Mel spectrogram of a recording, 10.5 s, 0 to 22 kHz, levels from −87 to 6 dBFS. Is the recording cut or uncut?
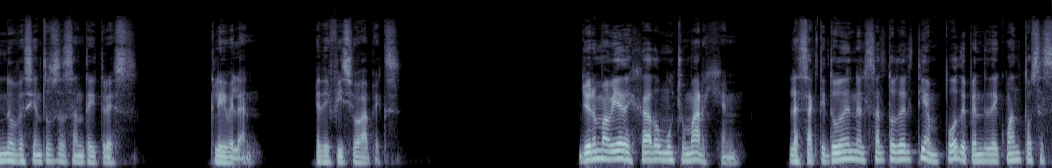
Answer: uncut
